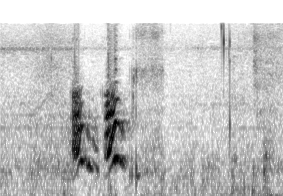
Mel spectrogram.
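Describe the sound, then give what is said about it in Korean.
A dog barks twice in quick succession, two short, sharp yips close together, then only faint, scattered sounds follow. “강아지다.”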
